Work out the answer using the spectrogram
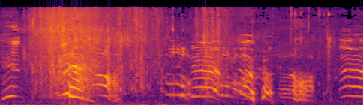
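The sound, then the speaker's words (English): Splashing as a bedpan of urine is emptied from above, a broad wet burst in the first second or so, heard under and between loud, excited voices. “why are you emptying a piss pot on our heads?”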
